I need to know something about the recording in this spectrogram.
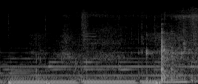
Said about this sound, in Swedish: Nu häller vi upp den här också. Så, och så ska man hälla försiktigt, försiktigt. Så att vad heter, man inte förstör kolsyran.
